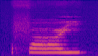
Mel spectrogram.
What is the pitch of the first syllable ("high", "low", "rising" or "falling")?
high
